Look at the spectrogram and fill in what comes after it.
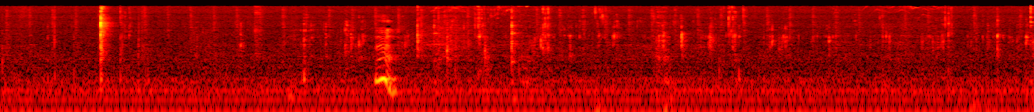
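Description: A person chewing a mouthful of noodles, with many small wet mouth clicks. There is a sharp click about a second in and a short hummed "mm" just before four seconds in. A low steady electrical hum runs underneath.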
